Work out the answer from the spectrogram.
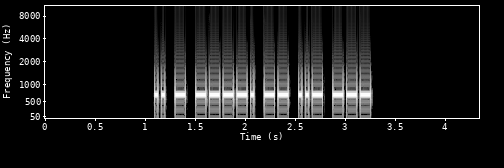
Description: Morse code, heard as a keyed tone, about 34 wpm, 700 Hz. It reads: IT9MUO
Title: Call Signs Repeated 2x - 35wpm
